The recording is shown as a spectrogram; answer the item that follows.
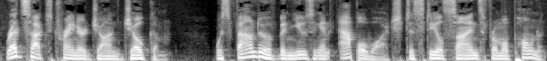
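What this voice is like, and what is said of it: Dramatic reading voice. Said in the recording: “doing my dramatic voice”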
